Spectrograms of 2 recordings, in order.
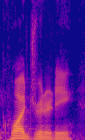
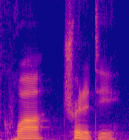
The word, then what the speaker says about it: quatrinity: So one of the things I screwed up was how I was saying quadrinity, but I think it's quatrinity is how you pronounce it.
